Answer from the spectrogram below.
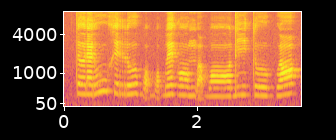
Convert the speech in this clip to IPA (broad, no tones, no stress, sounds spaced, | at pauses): t əː ɾ æ ɾ uː x ɪ r ʊː b ɔ̰ b ɔ̰ b ɛ ɡ ɔː ŋʷ ɑ̰ b ɔː d iː t ʊː kʷ ɑ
